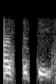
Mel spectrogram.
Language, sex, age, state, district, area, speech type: Bengali, female, 30-45, West Bengal, Jhargram, rural, conversation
